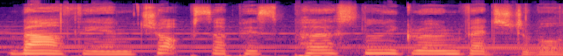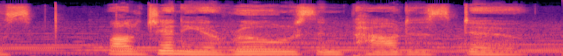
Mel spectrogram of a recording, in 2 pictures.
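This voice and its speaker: A woman's voice: fairly low pitch, moderate pace, music in the background. A woman narrator reading scripted story narration for a fantasy audio drama.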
